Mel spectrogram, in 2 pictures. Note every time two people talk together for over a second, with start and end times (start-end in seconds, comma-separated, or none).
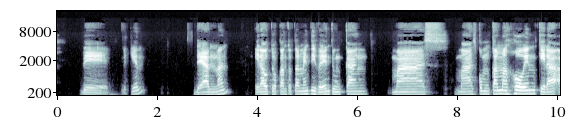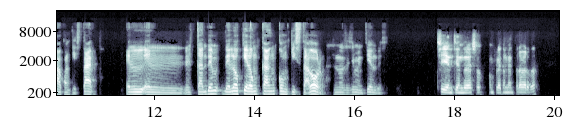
none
